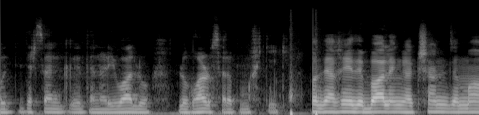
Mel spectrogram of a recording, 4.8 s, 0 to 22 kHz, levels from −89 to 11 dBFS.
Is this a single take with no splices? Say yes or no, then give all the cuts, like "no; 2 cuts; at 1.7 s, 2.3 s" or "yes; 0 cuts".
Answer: no; 1 cut; at 3.1 s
